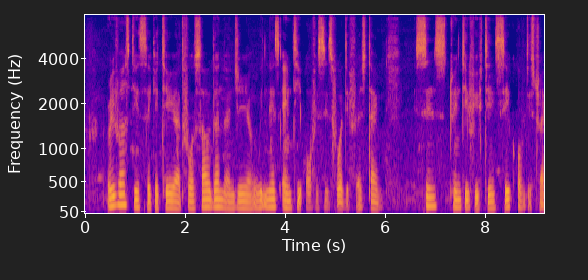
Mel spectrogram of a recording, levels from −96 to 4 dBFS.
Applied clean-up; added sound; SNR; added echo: none; none; none; none.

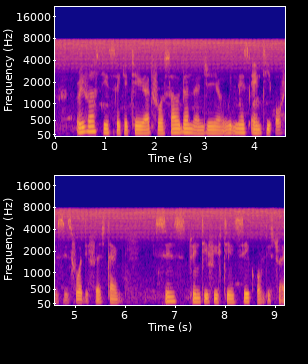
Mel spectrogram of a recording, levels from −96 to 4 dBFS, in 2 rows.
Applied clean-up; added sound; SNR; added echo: none; Insect; 8 dB; none.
